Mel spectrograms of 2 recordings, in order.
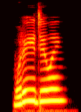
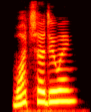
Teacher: Americans smash these words together to say whatcha.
